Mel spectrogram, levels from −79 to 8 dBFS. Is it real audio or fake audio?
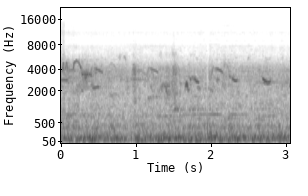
real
